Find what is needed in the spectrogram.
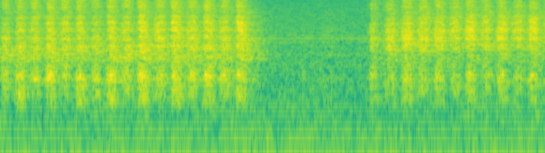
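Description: Orange peel being zested on a microplane grater: a rapid run of rasping back-and-forth strokes, pausing briefly about halfway through, then starting again.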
